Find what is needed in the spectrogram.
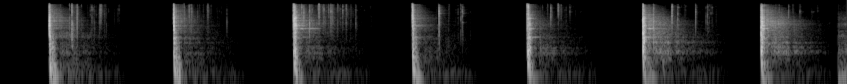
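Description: A series of sharp percussive sound-effect hits in a logo intro, seven of them evenly spaced a little over a second apart, each a short clack with a brief ringing tail.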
